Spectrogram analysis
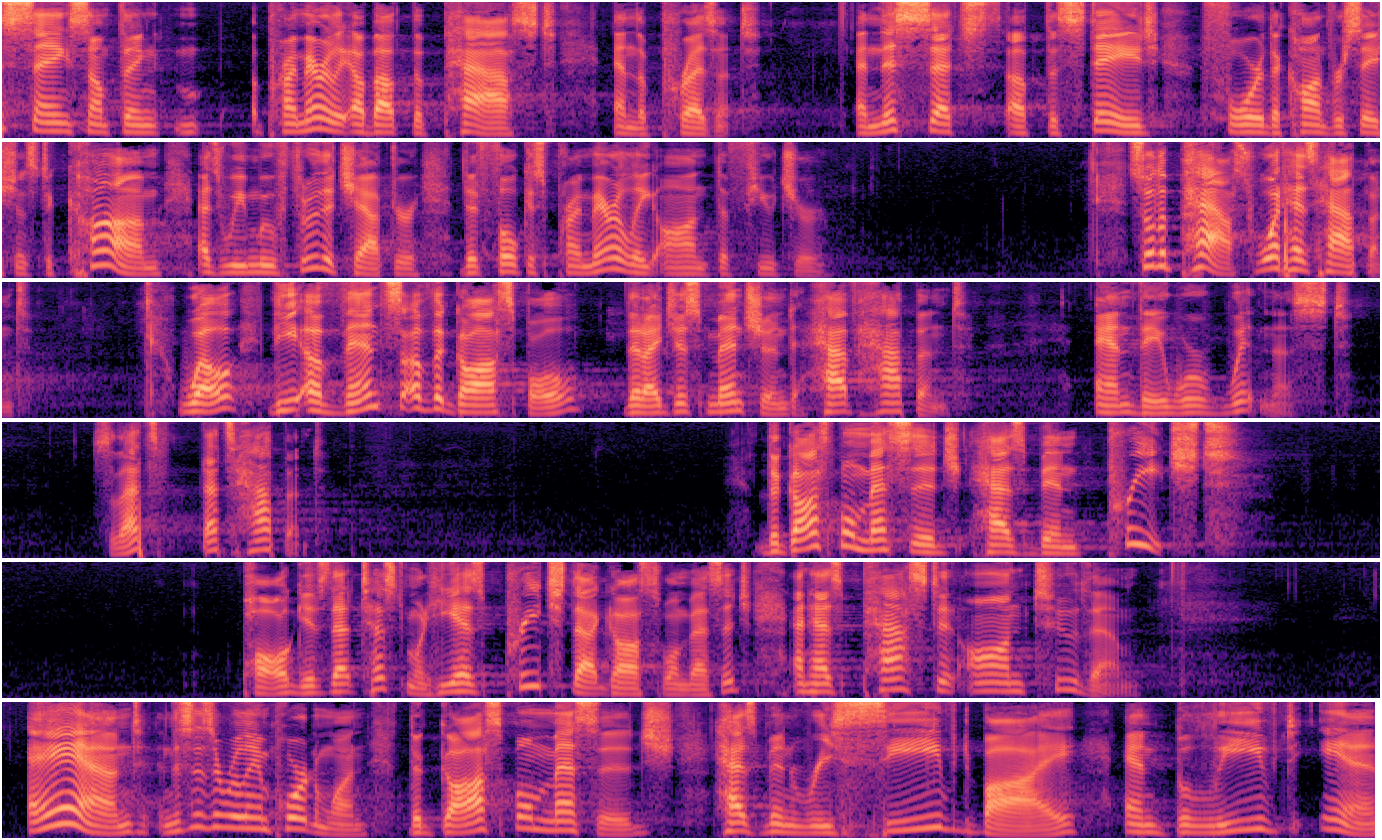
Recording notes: Live Sunday Worship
